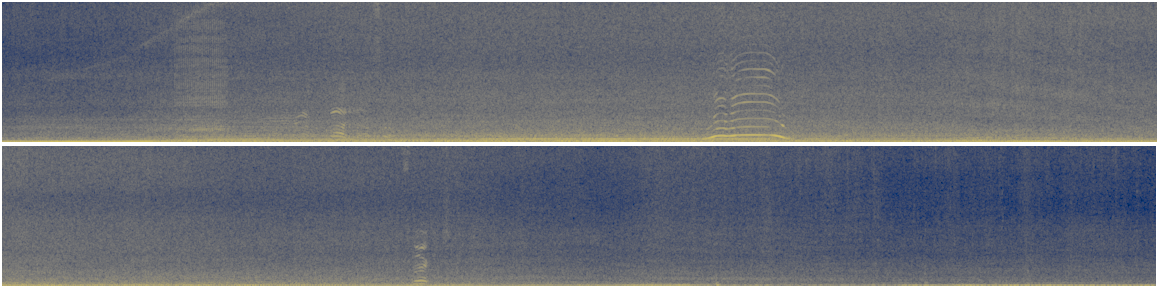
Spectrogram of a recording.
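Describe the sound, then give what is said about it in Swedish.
A rescue motorboat engine roars steadily at high speed as the driver increases speed, loud, with a deep continuous drone and gusts of wind buffeting the microphone throughout. “Så kan du lägga på farten. Ja, jag lägger på.”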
